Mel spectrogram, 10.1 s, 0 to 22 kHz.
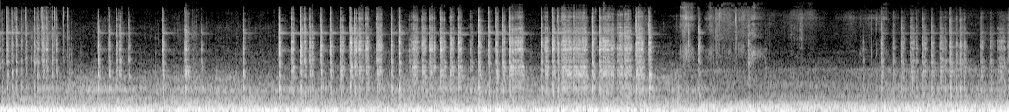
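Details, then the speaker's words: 2016 BMW 320d on road test, rattle heard from center console under acceleration, fading off throttle: quick irregular metallic clicking over deep drivetrain rumble; broken bracket let handbrake cable touch the propeller shaft. "एक बार दीजिए तो ये आवाज़ बढ़ रहा है अभी जैसे आप एक्सीलरेटर छोड़ो तो आवाज़ नहीं ए रहा थोड़ा वाइब्रेट हो रहा है"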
